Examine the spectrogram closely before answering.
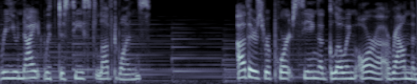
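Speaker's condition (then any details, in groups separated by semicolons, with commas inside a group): No condition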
